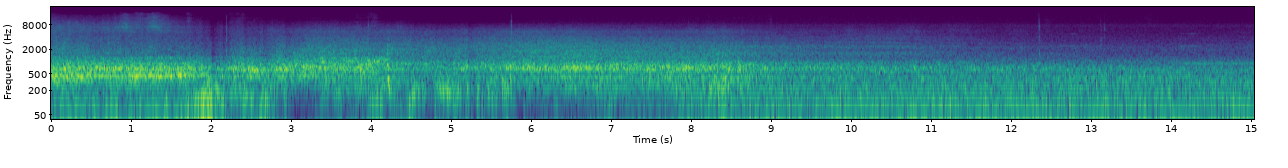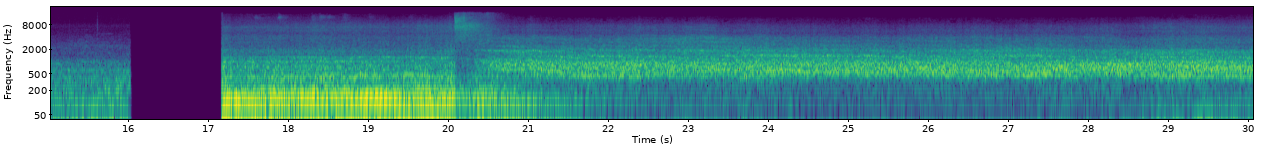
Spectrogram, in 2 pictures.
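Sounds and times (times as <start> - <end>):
train engine and rail noise: 0.0 - 16.0, 17.2 - 30.0
wheels rumbling on rails: 0.0 - 16.0, 17.2 - 30.0.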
